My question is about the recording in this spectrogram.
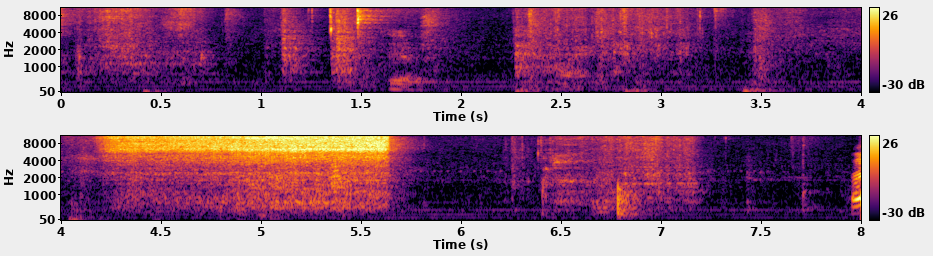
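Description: Aerosol can of whipped cream spraying in one continuous hiss of about a second and a half, loading the Pie Face game's hand with cream; it swells slightly and cuts off suddenly. A few light knocks from handling the game come before and after.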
